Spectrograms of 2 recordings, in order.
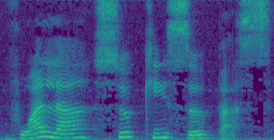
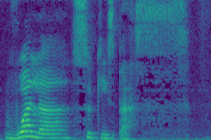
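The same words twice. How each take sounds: First: The sentence is said slowly and carefully. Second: The sentence is said quickly with words run together. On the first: "the slow way" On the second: "the fast way"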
